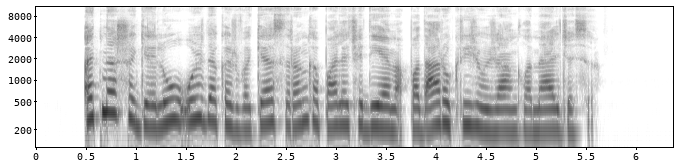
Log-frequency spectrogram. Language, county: Lithuanian, Vilnius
